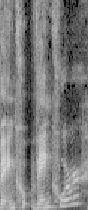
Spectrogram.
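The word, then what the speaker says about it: Vanqor: It's called Vancor. Yeah, Vancor with a Q. – Yeah. It's Vancor with a Q. – Yeah, and it's luxurious. – The U is silent.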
